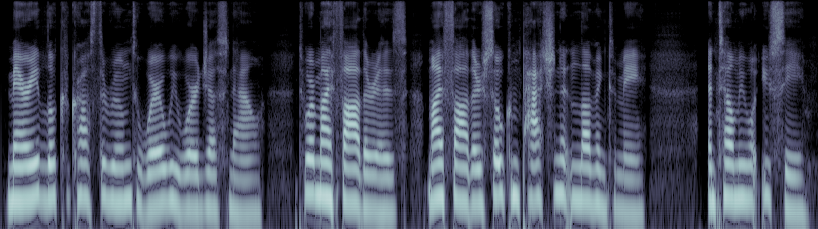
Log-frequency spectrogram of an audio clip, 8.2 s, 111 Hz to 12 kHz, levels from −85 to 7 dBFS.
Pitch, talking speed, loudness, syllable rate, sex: 185 Hz, 200 wpm, -19 LUFS, 6.1 syllables/s, female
